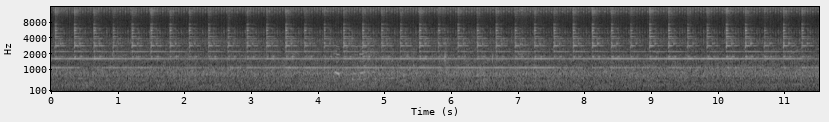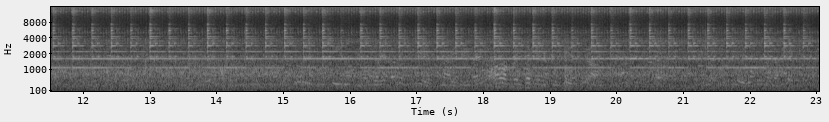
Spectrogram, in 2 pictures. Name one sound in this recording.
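A railway crossing bell rings steadily and rapidly close by.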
